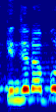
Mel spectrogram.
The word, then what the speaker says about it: Kinjarapu: Copernicus later hey and my name is Kinjarapu Rammohan Naidu and when some people say Kinjarapu there might be some problem with them they can't pronounce it the way I pronounce it but that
